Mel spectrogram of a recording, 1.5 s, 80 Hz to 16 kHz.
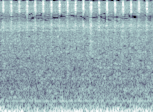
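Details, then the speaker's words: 1994 Toyota pickup V6 with 142 original miles, after a distributor fault, new plug wires, spark plugs and coil, fixing a no-start after nearly 5 years sitting: steady, even low idle rumble with no misses, knocks or stumbles; healthy. "motor muy bueno con 142 millas originales para este motor se escucha muy finito"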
